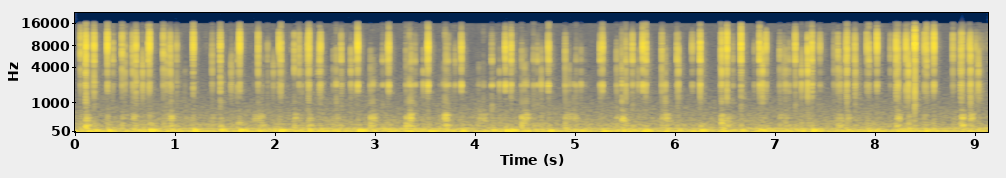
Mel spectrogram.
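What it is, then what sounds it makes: Glass candle jar tapped with nails. Long acrylic nails tap and scratch the sides of a medium glass candle jar, filled with solid wax with its wooden lid on, held in both hands. Quick, dense, dry clicking taps come in irregular bursts with bright, crisp tops and almost no ring. A faint low rumble sits underneath.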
